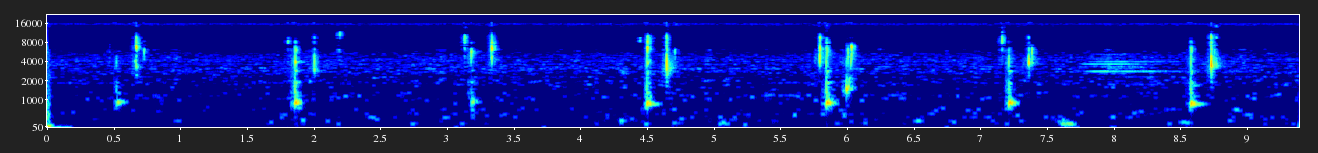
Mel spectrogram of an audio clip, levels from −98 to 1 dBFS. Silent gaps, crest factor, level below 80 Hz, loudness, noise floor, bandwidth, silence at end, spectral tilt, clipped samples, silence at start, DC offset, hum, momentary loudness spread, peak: none; 38 dB; -78 dBFS; -36 LUFS; -73 dBFS; 17 kHz; 0.6 s; 3 dB/octave; under 0.1%; 0 s; under 0.1%; none; 23 LU; -4 dBFS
